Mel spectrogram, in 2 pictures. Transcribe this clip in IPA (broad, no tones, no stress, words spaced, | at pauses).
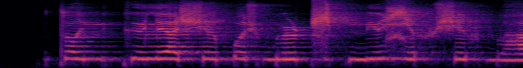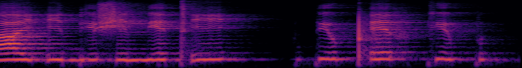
toi̯mʲɵkʲulʲa ʃɨɓoʃbʉ ʈ͡ʂɐtmʲʉʑef ʃifbʱai̯ʔibʲʉ ʃimʲetʼi | pʲu pʼefkʲɨp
